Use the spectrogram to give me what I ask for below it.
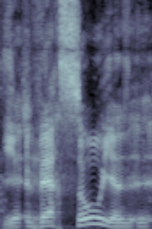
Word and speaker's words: Versos: Ouais, non, Verso, c'est ça. C'est verso au pluriel, alors le S, moi, je le prononce pas.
